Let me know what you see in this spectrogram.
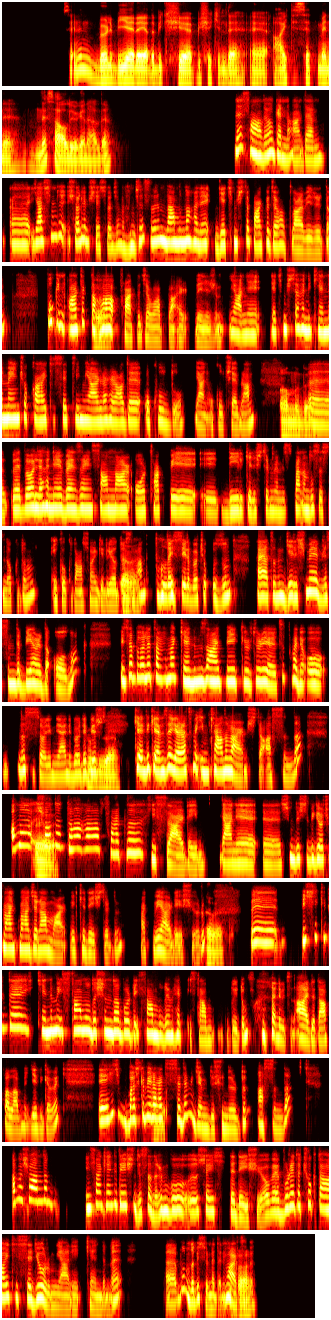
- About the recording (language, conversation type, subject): Turkish, podcast, İnsanların kendilerini ait hissetmesini sence ne sağlar?
- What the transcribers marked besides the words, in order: other background noise; tapping; chuckle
